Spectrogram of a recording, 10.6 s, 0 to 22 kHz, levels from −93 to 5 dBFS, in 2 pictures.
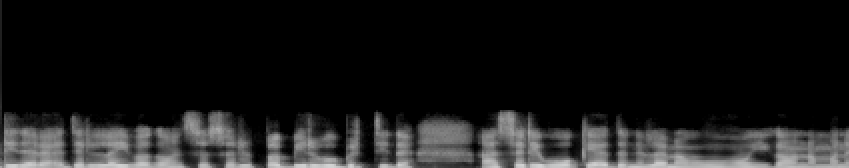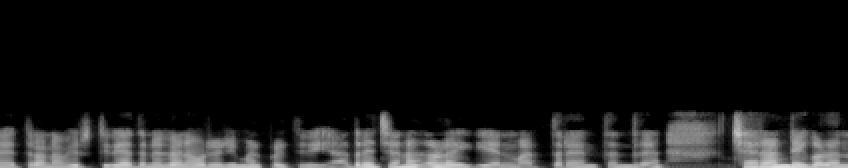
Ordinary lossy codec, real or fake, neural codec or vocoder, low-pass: none; fake; codec, 24 kHz, 1.2 kbps, DualCodec; 7.2 kHz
